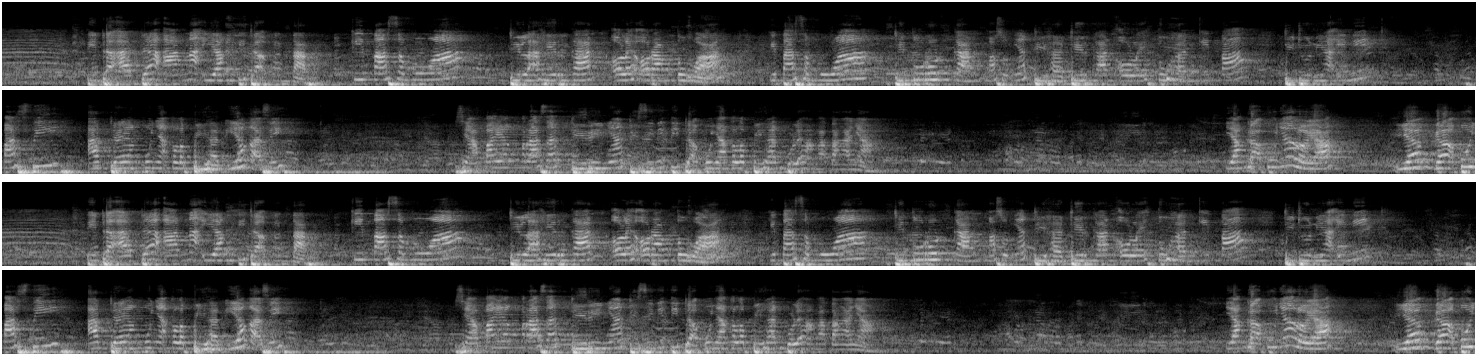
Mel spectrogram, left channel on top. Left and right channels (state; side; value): normal; both; correlation 0.43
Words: Tidak ada anak yang tidak pintar. Kita semua dilahirkan oleh orang tua, kita semua diturunkan, maksudnya dihadirkan oleh Tuhan kita di dunia ini. Pasti ada yang punya kelebihan, iya nggak sih? Siapa yang merasa dirinya di sini tidak punya kelebihan boleh angkat tangannya. Yang nggak punya loh ya, yang nggak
